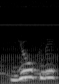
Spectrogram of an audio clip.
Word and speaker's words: योग: तर वास्तवमा चाहिँ हामीले योगा होइन, योग भन्नु आवश्यक छ र योग भन्नुपर्छ। शुद्ध रूपमा भन्दाखेरि चाहिँ यसको उच्चारण योग नै भन्नुपर्छ।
